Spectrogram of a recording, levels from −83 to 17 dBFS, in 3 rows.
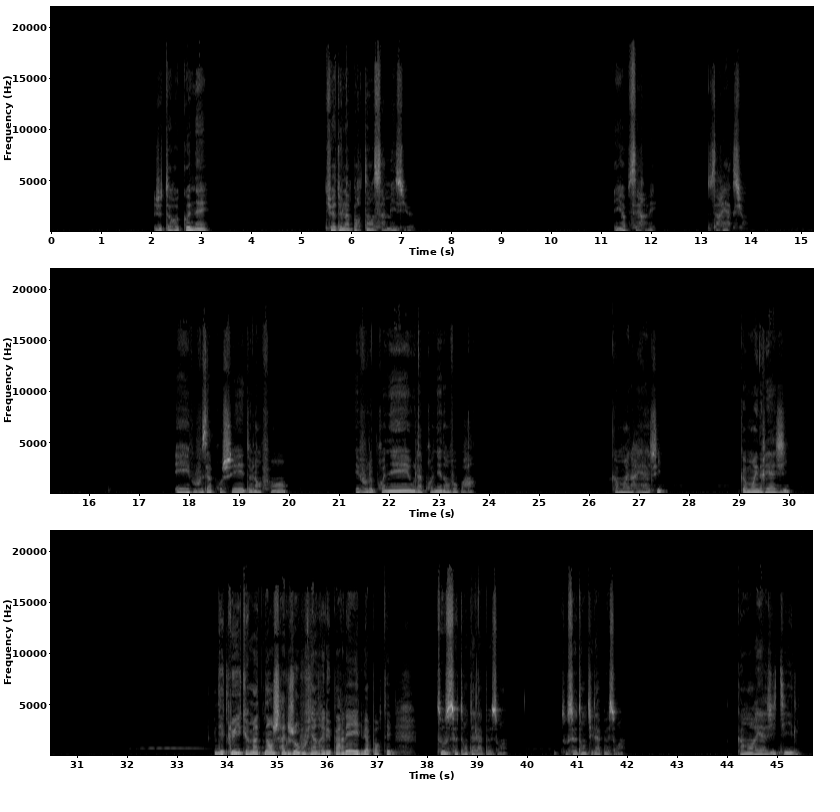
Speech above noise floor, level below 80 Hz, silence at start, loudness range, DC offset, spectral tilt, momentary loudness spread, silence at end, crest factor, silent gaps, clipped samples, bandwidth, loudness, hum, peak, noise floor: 49 dB; -76 dBFS; 2.05 s; 17 LU; under 0.1%; -4.5 dB/octave; 18 LU; 0.3 s; 28 dB; none; under 0.1%; 19 kHz; -32 LUFS; none; -10 dBFS; -82 dBFS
